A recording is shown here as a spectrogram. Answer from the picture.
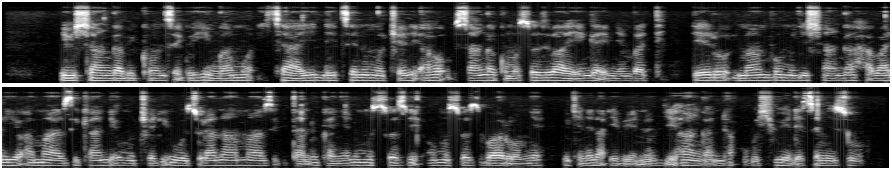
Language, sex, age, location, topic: Kinyarwanda, male, 18-24, Huye, agriculture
